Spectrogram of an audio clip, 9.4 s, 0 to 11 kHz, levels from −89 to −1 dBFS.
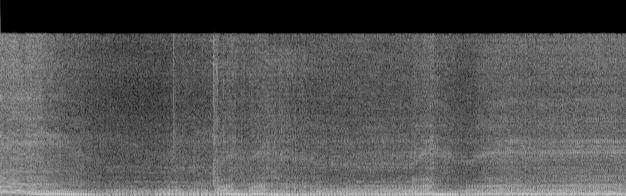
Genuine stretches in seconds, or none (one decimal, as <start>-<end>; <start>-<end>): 0.0-4.0; 4.6-9.4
